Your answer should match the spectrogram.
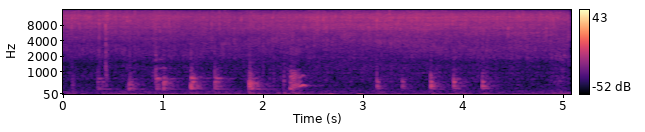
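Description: Spiralized sweet potatoes sizzle steadily in hot oil and fat, a constant bright frying hiss broken by a series of short clinks and scrapes from stirring, with no voices.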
